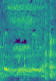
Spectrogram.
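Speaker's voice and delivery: imitated gasp of wonder; mock awed gasp. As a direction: re-enact a starstruck intake of breath. Retold own awed reaction.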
